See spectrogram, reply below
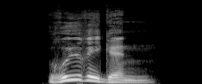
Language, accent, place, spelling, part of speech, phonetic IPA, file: German, Germany, Berlin, rührigen, adjective, [ˈʁyːʁɪɡn̩], De-rührigen.ogg
- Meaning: inflection of rührig: 1. strong genitive masculine/neuter singular 2. weak/mixed genitive/dative all-gender singular 3. strong/weak/mixed accusative masculine singular 4. strong dative plural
